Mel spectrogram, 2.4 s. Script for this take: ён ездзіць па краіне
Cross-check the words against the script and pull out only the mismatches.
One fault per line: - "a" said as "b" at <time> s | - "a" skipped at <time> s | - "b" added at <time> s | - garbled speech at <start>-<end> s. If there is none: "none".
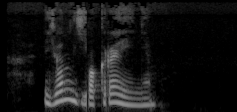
- "ездзіць" skipped at 0.7 s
